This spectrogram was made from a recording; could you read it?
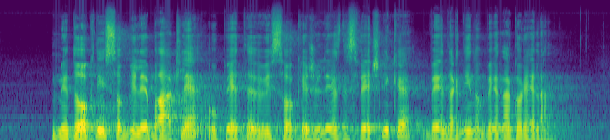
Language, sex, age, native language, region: Slovenian, male, 30-49, Slovenian, Zasavska region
